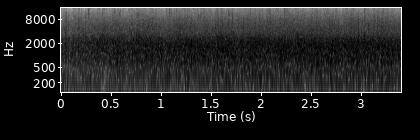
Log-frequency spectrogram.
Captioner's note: applause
